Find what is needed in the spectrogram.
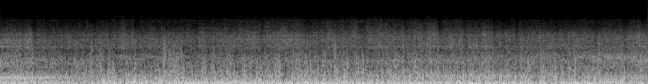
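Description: Steady rush of wind and road noise on a riding motorcyclist's microphone, with the motorcycle running at cruising speed underneath.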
